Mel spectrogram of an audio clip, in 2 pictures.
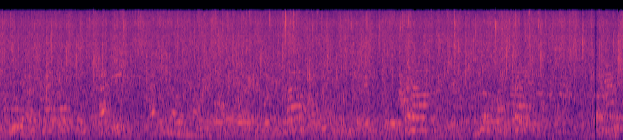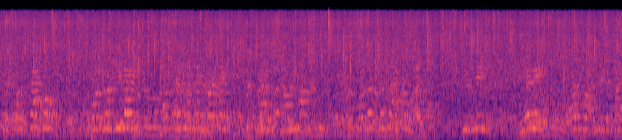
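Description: A middle-aged woman speaks steadily into a microphone, heard through a loudspeaker.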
